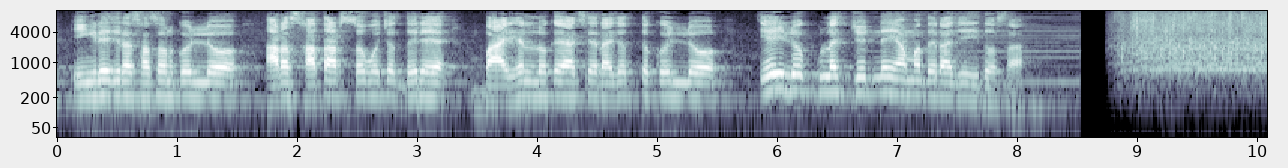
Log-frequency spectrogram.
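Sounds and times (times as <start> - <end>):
crowd applause: 8.8 - 10.0.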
